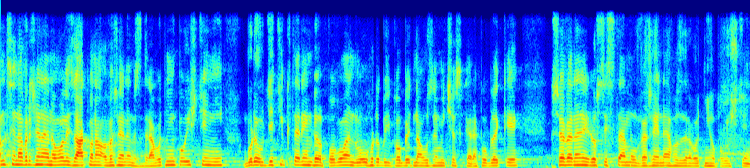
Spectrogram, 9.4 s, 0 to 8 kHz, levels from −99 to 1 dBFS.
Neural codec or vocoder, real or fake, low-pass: codec, 16 kHz, 4 kbps, X-Codec, HuBERT features, trained on general audio; fake; 7.2 kHz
